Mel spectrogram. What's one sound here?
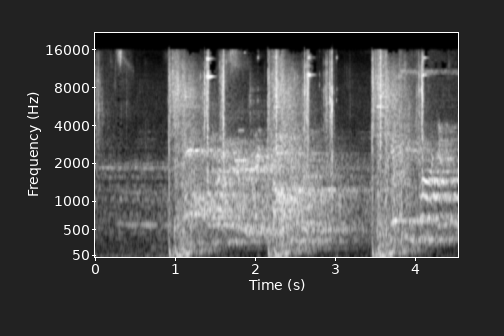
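A rifle fires single loud shots that echo.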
